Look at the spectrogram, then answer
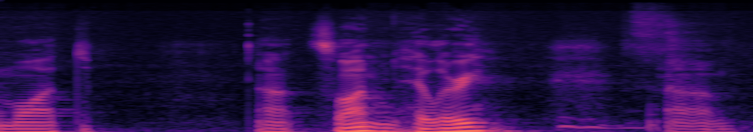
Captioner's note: in English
